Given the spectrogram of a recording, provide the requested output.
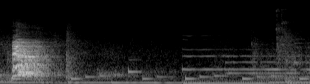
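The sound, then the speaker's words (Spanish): A small female dog outside gives one sharp, loud bark, followed by quieter yips and whimpery sounds while a soft tonal hum runs underneath. “no fui yo, ¿eh? Fue la perrita que me andaba acompañando allá afuera.”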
